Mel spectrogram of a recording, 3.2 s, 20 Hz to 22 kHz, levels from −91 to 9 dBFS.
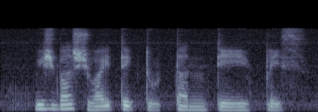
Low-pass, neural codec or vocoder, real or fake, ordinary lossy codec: none; none; real; none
